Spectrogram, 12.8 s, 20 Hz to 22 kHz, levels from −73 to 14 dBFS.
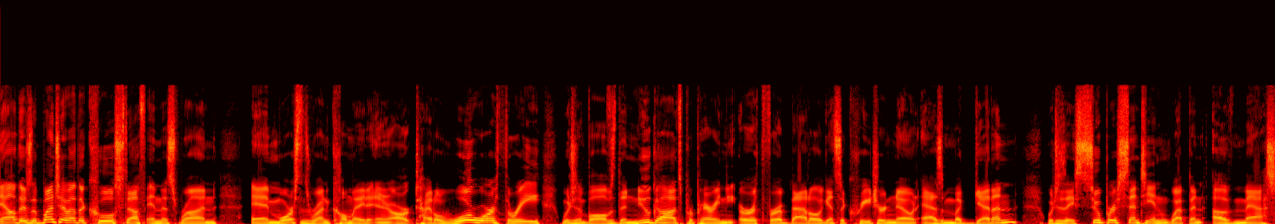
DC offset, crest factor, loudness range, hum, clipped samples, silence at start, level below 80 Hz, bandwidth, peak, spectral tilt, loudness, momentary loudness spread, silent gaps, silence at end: under 0.1%; 10 dB; 1 LU; none; under 0.1%; 0 s; -38 dBFS; 14 kHz; -6 dBFS; -4.5 dB/octave; -17 LUFS; 4 LU; none; 0 s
